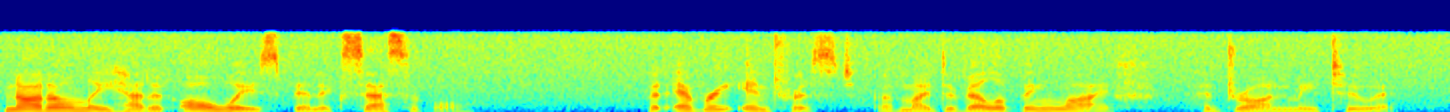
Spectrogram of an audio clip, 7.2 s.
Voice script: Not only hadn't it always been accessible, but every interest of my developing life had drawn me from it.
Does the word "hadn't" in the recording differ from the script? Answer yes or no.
yes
